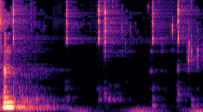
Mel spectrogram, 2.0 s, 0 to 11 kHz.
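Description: A few short, sharp clicks of a computer mouse, spaced a few tenths of a second apart, as the 3D view is orbited. The end of a spoken word is heard at the very start.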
